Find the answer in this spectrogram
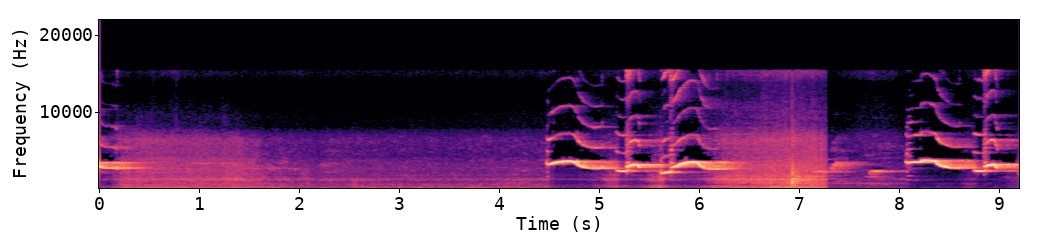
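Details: Kacer (Oriental magpie-robin) song played to stir a silent bird into answering: low rumbling background at first, then loud swooping whistled phrases repeated, interrupted briefly by a burst of broadband noise.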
